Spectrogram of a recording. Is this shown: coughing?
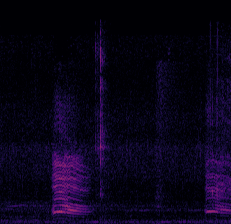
no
